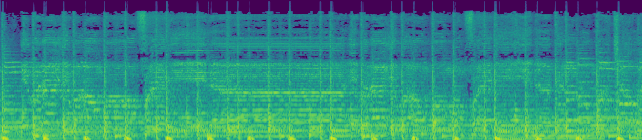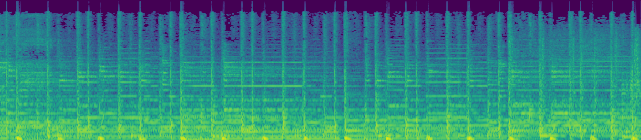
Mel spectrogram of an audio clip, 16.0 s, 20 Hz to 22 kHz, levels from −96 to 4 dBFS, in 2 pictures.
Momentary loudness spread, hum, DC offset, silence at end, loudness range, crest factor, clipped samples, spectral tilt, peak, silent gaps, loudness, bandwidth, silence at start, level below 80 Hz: 3 LU; none; under 0.1%; 0 s; 1 LU; 12 dB; 0.4%; -5.5 dB/octave; 0 dBFS; none; -13 LUFS; 16.5 kHz; 0 s; -16 dBFS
